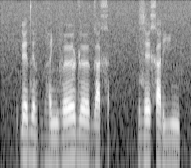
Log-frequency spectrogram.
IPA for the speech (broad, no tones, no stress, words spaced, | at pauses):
ɗɛd̪ɛvbʱaɲ vœːɖœːɡax | zɛxa ɾiŋ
